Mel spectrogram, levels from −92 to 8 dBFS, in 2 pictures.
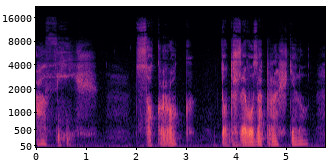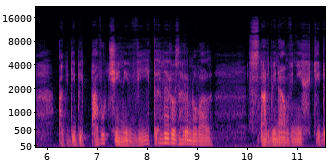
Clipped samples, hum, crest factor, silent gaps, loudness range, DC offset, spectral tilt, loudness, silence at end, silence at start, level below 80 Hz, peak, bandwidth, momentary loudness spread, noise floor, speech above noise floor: under 0.1%; none; 22 dB; none; 6 LU; under 0.1%; -4.5 dB/octave; -29 LUFS; 0 s; 0 s; -48 dBFS; -8 dBFS; 16.5 kHz; 17 LU; -62 dBFS; 34 dB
